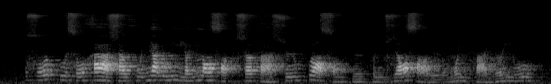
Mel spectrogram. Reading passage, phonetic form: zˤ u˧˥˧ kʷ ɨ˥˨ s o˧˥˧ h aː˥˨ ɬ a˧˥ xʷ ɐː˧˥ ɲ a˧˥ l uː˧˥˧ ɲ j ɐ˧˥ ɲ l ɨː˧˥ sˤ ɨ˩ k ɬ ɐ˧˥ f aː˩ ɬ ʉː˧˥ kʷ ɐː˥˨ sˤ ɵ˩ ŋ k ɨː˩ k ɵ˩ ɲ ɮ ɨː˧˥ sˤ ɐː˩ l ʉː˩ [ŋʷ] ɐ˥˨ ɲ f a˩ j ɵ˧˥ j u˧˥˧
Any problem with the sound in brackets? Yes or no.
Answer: no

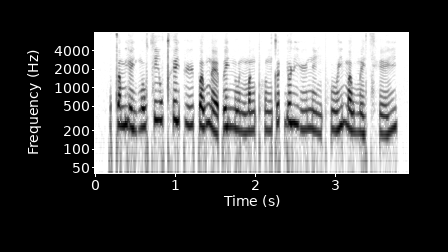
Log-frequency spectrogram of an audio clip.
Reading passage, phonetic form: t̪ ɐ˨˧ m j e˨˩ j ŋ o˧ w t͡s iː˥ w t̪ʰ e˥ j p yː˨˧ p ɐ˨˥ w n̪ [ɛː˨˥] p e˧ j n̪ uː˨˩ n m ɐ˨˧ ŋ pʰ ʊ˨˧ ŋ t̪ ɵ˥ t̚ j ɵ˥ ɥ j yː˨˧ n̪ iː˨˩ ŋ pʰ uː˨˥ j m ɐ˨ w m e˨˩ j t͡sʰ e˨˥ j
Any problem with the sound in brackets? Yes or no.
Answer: yes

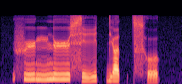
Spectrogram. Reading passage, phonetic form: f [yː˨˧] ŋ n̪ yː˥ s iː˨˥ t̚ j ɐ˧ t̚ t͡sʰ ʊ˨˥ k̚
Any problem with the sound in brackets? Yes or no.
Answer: yes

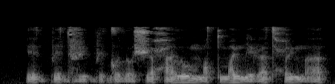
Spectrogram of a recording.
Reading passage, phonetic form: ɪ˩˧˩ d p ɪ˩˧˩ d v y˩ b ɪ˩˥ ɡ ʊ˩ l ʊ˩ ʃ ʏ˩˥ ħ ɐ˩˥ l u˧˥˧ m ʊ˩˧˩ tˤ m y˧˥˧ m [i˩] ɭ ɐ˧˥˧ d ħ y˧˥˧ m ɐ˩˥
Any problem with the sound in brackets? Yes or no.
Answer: no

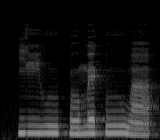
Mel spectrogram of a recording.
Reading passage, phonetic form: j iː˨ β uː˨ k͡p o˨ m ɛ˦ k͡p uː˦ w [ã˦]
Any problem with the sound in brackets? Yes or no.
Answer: yes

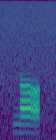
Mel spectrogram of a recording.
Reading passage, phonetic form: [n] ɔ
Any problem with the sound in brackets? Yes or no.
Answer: no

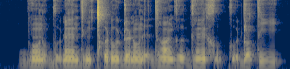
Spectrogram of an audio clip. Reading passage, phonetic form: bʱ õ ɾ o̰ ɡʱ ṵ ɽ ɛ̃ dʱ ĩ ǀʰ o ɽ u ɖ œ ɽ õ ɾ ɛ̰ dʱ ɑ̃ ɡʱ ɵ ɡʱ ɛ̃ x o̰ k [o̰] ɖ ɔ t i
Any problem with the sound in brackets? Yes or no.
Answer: no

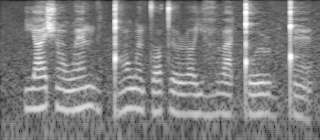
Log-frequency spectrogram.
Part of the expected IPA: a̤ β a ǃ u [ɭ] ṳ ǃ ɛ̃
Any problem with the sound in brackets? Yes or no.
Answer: no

